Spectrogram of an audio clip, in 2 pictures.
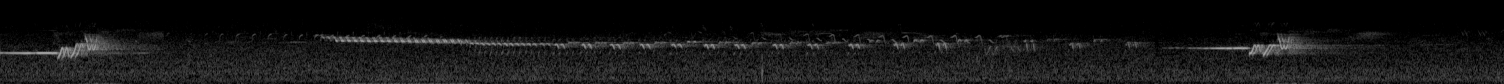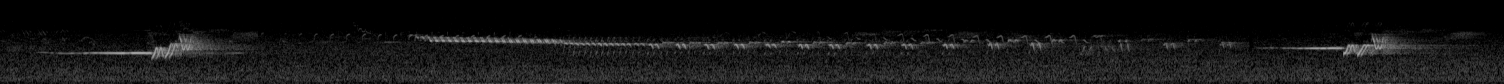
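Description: A songbird singing: short sharp rising calls about four times, and twice a long song of several seconds that opens with a fast high trill and slows into a falling run of repeated notes. Underneath is a faint steady rush of flowing water.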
